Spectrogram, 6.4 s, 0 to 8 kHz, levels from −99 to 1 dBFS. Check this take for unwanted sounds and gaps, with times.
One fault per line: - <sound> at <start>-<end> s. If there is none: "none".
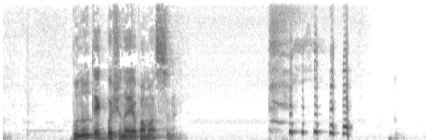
- laugh at 4.0-5.3 s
